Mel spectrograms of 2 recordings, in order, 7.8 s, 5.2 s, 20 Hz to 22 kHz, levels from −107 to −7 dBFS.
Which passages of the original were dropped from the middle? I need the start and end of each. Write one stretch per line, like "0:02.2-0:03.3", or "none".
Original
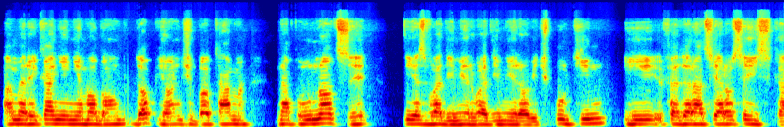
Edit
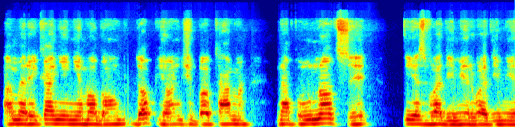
none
